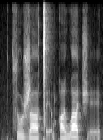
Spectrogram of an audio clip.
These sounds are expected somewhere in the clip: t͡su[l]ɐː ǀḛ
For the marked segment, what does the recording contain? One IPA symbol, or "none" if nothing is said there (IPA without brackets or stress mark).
ʐ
